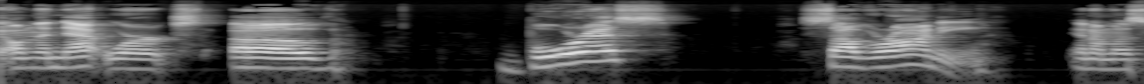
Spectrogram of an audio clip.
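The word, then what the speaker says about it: Souvarine: also to rely on the networks of Boris Savani and I'm going to spell that last name s o u v a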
